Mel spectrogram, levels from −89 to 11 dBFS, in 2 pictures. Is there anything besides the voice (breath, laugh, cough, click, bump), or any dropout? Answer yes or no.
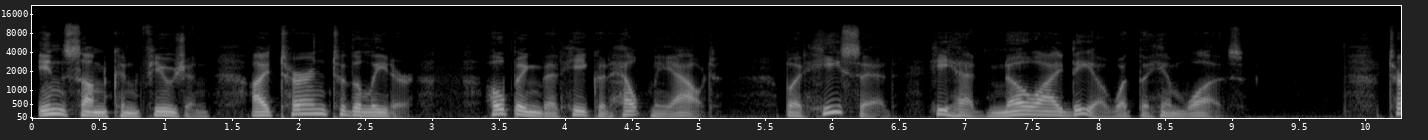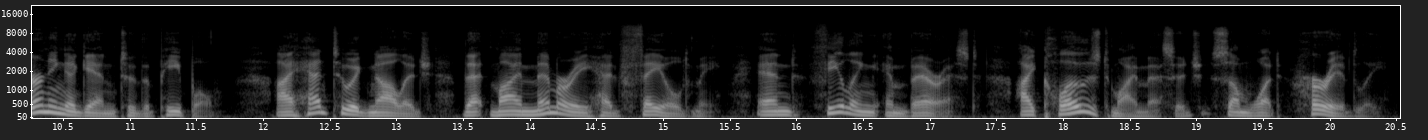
no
